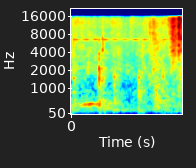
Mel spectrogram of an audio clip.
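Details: Racing pigeon in a loft being readied for summer breeding, giving a short low coo at the start, followed by soft rustling and faint clicking sounds.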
